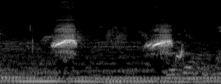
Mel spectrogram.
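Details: Dakni teetar, a grey francolin kept for training: two loud whistled notes about a second apart, each sliding briefly upward, over a low background hum.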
